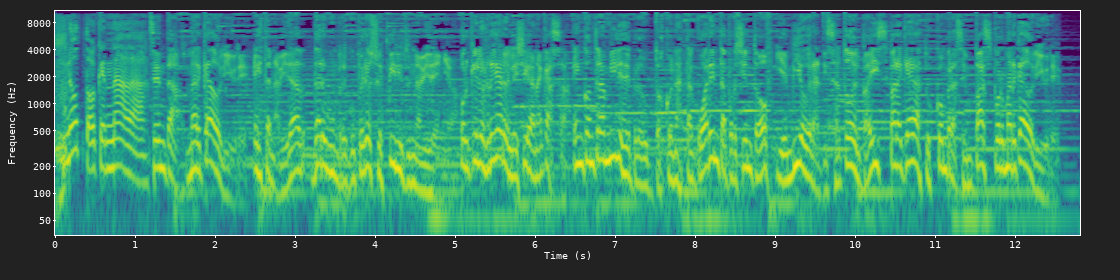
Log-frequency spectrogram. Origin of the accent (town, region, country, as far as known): Uruguay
